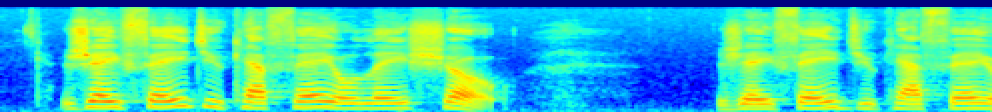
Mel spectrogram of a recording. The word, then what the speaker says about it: café au lait: So remember, to correct this situation of diphthongs in French, hold your mouth organs very, very, very, very tense throughout the whole pronunciation.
